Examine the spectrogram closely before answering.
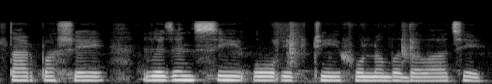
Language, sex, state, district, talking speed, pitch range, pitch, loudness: Bengali, female, West Bengal, Cooch Behar, 120 wpm, 180-190 Hz, 185 Hz, -15 LUFS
